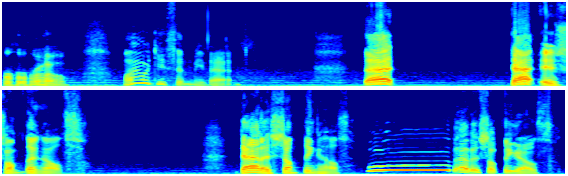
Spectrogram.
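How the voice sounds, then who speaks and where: A man with a slightly high, gravelly voice chats loosely on his gaming stream, rambling and laughing between thoughts. The sound is dry and close, with no room around it. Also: big pitch swings, takes it slowly, pauses often, a bit bright, dry recording. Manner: rambling, laughs often, talks to chat viewers. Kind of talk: casual live-stream chat while gaming.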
